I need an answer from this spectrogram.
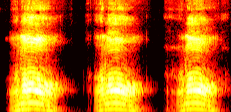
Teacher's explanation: ketika ro tanpa melibatkan bibir tapi pangkal lidah yang naik. Bukan ro. R ro. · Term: tebalnya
